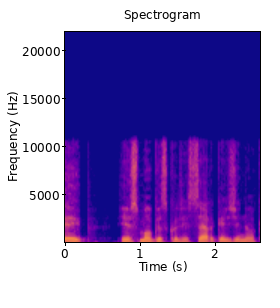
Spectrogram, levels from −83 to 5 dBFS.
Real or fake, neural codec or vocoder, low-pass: fake; codec, 16 kHz in and 24 kHz out, 0.4 kbps, LongCat-Audio-Codec, two codebook decoder; 10.8 kHz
